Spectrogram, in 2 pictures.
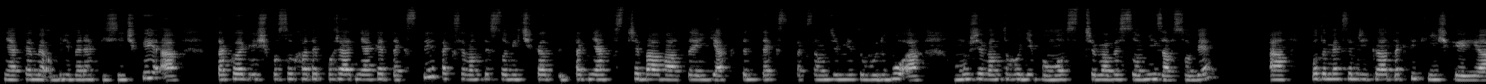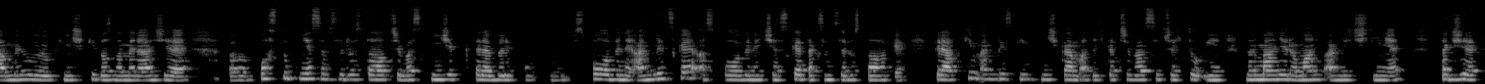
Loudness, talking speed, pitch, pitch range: -30 LUFS, 170 wpm, 220 Hz, 210-235 Hz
